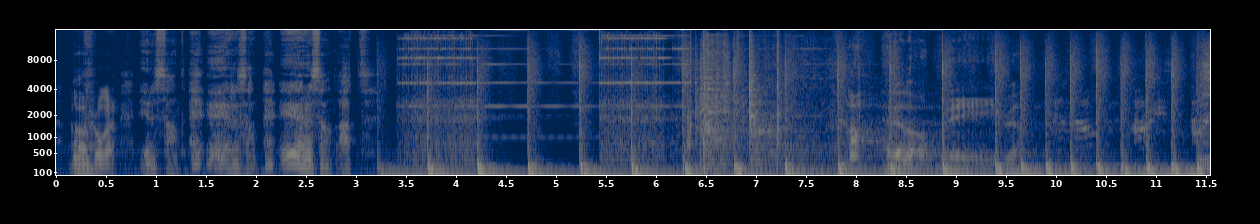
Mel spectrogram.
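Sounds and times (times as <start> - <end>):
speech: 0.2 - 3.6, 8.3 - 9.3
steady punchy drum beat: 3.2 - 11.5
telephone bell ringing inside a piece of music: 3.4 - 7.0.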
